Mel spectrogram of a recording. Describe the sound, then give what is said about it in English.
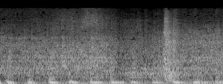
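A truck approaching near an offload site: a steady low engine rumble with a regular throbbing pulse beneath broad road noise, holding at an even loudness throughout, with no voices. “Well, there's a truck coming.”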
